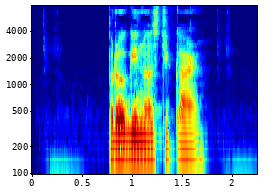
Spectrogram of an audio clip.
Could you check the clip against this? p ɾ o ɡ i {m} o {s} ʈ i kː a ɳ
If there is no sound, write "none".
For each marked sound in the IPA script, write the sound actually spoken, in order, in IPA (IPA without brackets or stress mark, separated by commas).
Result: n, s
